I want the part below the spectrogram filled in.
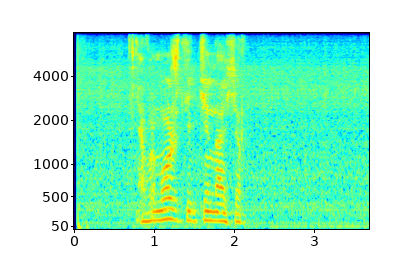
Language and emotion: Russian, neutral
